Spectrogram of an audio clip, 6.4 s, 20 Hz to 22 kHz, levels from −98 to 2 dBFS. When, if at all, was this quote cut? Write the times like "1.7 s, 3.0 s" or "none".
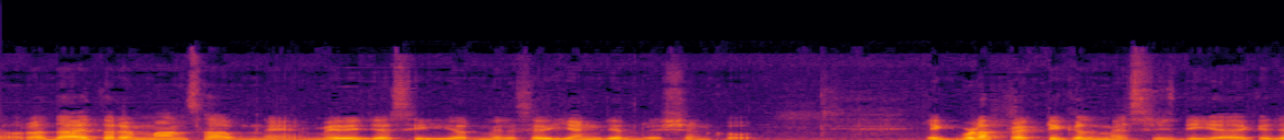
none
